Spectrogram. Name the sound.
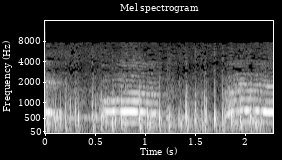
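horses approaching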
